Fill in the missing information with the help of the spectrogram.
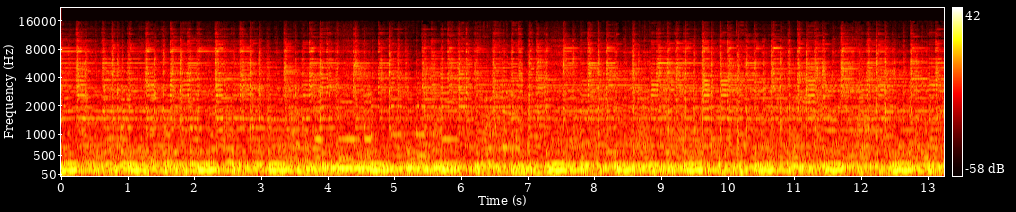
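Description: Acoustic string band playing an instrumental break with no vocals: banjo and acoustic guitar picking and strumming, with fiddle, djembe and steady low bass notes underneath.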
